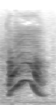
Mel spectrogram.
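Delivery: short, very high squeal of joy; excited squeal. Real, not acted. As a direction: let out a thrilled little shriek. Thrilled by sonic screwdriver.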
